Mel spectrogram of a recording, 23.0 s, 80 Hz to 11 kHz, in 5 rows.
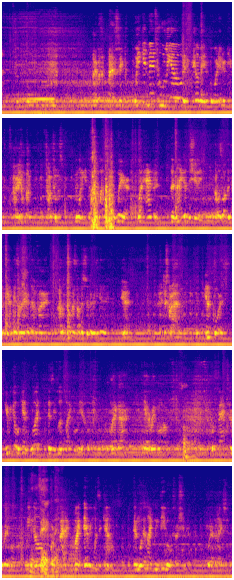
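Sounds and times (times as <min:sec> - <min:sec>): faint television dialogue: 0:00.0 - 0:23.0.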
